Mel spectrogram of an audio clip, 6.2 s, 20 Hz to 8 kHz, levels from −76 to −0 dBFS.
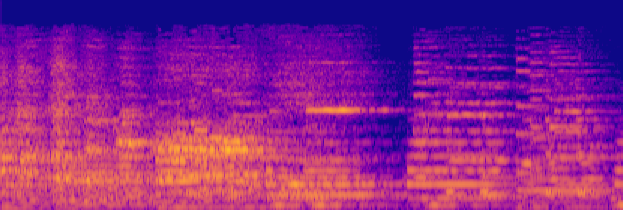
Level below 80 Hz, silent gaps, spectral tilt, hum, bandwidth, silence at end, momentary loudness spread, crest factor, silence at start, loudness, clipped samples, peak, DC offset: -44 dBFS; none; -10.5 dB/octave; none; 5.8 kHz; 0 s; 11 LU; 16 dB; 0 s; -21 LUFS; under 0.1%; -4 dBFS; under 0.1%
